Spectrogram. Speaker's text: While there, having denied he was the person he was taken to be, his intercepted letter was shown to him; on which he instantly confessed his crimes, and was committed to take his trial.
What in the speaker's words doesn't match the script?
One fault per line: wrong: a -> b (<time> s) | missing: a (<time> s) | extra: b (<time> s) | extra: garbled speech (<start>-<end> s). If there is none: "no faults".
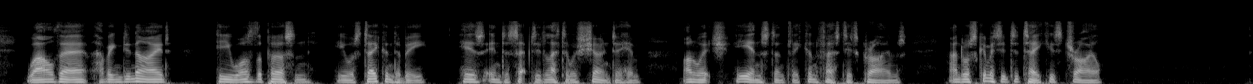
no faults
